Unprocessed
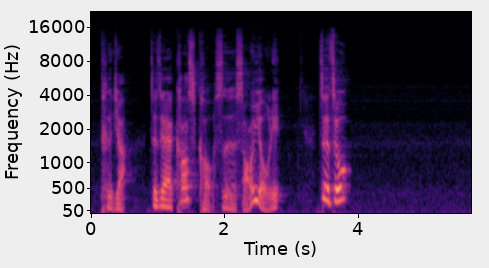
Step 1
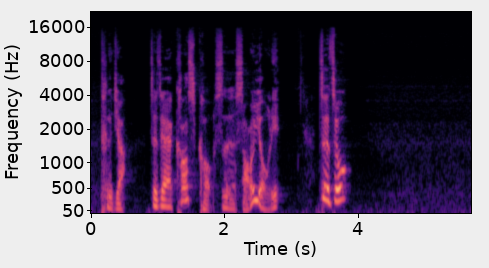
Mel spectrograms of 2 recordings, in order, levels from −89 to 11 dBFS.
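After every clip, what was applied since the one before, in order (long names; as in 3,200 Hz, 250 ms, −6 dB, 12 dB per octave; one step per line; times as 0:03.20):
reverb reduction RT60 0.82 s
level +2 dB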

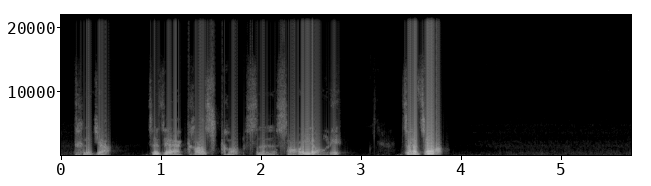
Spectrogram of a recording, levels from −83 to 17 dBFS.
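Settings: sub-harmonics by changed cycles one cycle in 3, inverted
level −3 dB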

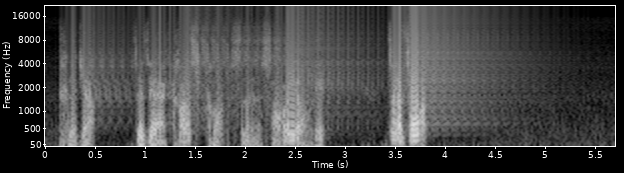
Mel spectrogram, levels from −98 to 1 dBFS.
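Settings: delay with a high-pass on its return 101 ms, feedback 76%, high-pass 2,800 Hz, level −7.5 dB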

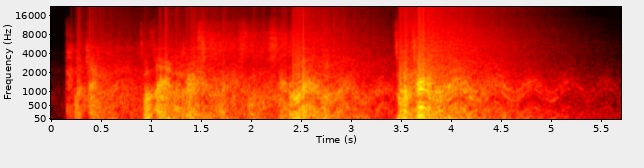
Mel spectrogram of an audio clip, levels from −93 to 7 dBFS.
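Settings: dense smooth reverb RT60 3 s, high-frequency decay 0.85×, DRR 0.5 dB
ring modulator whose carrier an LFO sweeps 550 Hz, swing 40%, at 2.7 Hz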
